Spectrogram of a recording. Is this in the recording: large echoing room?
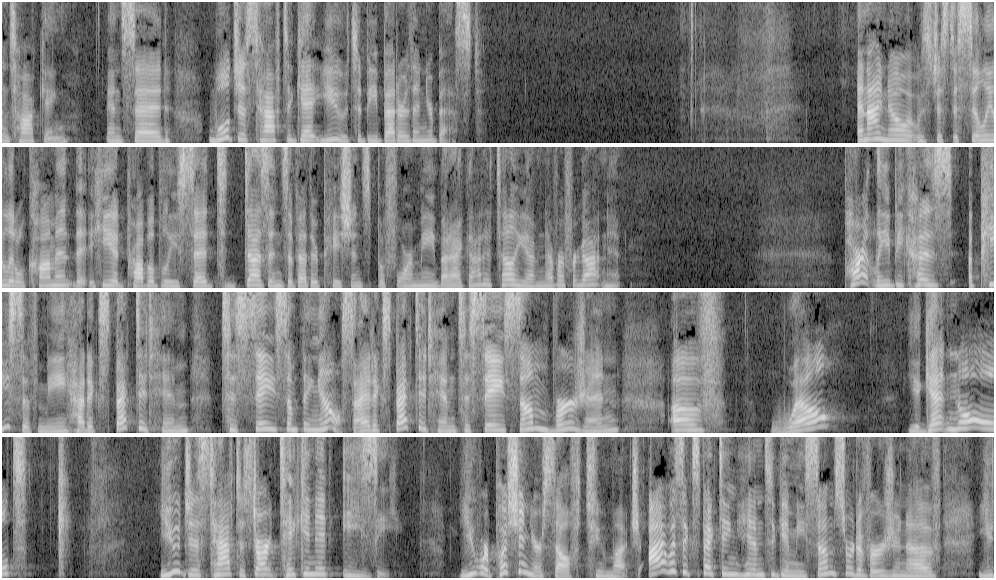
yes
